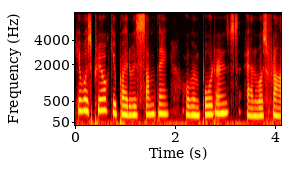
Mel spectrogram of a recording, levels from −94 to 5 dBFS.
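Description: Speech with repeated packet loss (robotic sound) from 1.20 to 1.62 s and again from 2.57 to 3.20 s. Several brief holes, none longer than about 21 ms, are patched by extending the previous sound. This makes choppy speech with pieces missing. The call path's band stops at 8 kHz, which fits G.722.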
